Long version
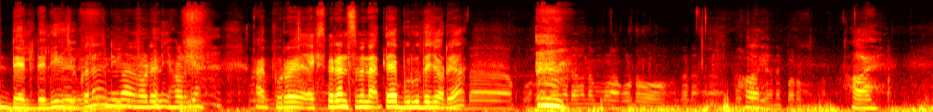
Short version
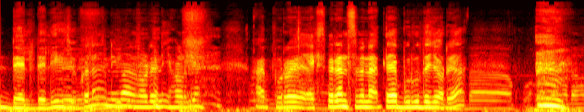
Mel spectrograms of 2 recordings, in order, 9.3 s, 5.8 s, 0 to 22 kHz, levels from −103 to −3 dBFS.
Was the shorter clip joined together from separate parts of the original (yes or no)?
no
